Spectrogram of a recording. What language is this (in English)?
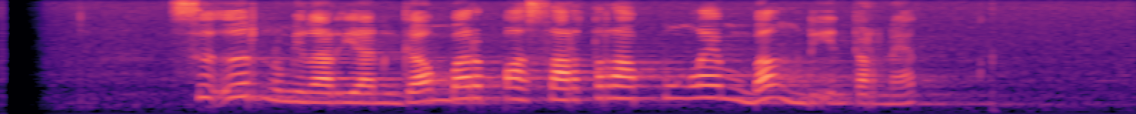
Sundanese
